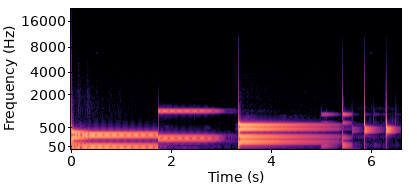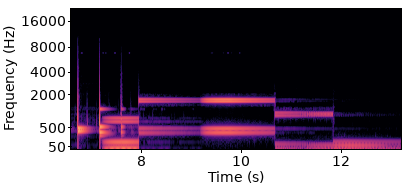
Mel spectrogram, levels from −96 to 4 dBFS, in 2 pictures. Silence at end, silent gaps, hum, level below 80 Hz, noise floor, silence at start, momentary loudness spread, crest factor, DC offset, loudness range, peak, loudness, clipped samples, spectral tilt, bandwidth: 0.65 s; none; none; -34 dBFS; -48 dBFS; 0 s; 25 LU; 22 dB; under 0.1%; 8 LU; -2 dBFS; -22 LUFS; under 0.1%; -11.5 dB/octave; 3.6 kHz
